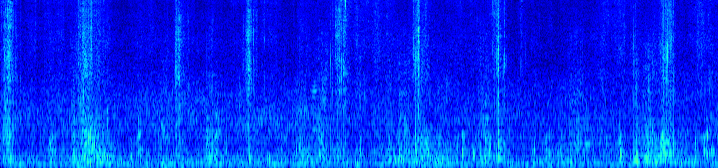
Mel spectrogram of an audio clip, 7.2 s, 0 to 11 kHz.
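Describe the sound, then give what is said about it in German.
A grazing cow tears and chews local grass and herbs on a pasture in Waltenhofen, one of 50 cows there, a steady run of crisp ripping crunches every half second or so, fairly quiet against a soft outdoor background. “Das ist die Musik, wie der Mähvorsatz funktioniert von der Kuh.”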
